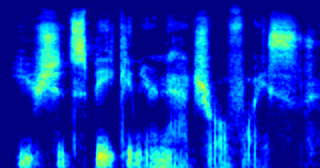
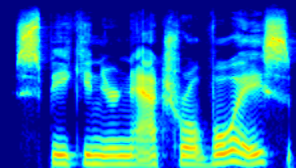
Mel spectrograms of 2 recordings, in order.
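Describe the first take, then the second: First: Mock whisper. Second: Said in the usual way. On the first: Shown as a demonstration. Coach jokes about natural voice.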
